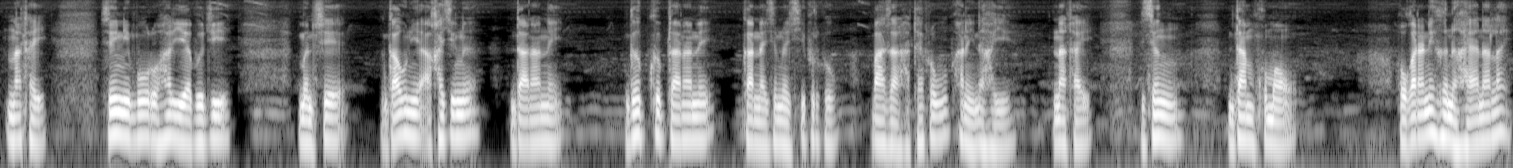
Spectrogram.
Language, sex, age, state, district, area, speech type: Bodo, male, 45-60, Assam, Baksa, rural, spontaneous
